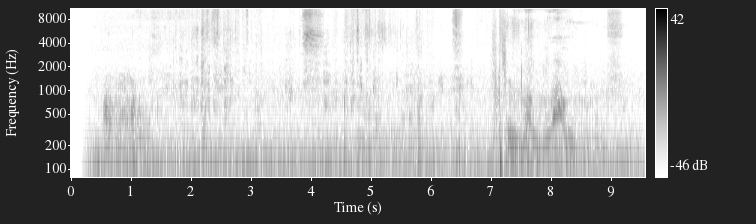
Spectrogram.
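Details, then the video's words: A Boston Terrier gives muffled, stifled barks and huffs with a ball in his mouth, over a low background rumble. "Boston Terrier barking with a ball in his mouth"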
